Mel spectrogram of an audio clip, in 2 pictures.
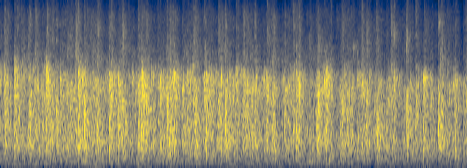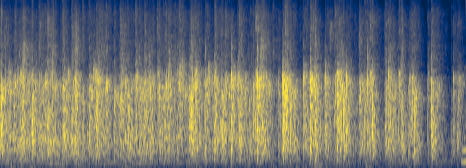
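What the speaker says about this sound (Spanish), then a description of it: "para quien pido un fuerte aplauso" Large audience at a presidential award ceremony gives sustained, dense applause, a loud continuous roar of many hands clapping from start to finish, no speech over it.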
